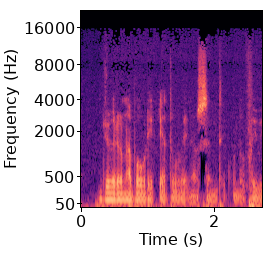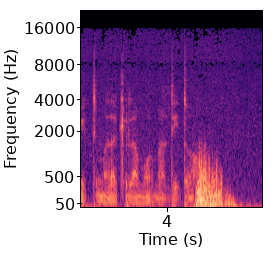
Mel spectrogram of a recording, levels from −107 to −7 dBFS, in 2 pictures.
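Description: No technical faults can be heard anywhere in the recording, which holds steady throughout.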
